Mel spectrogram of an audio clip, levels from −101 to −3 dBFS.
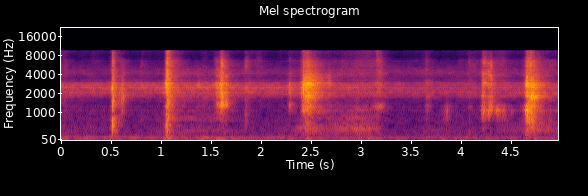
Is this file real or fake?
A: fake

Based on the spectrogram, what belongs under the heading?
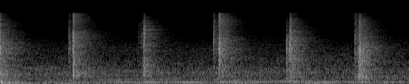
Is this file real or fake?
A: real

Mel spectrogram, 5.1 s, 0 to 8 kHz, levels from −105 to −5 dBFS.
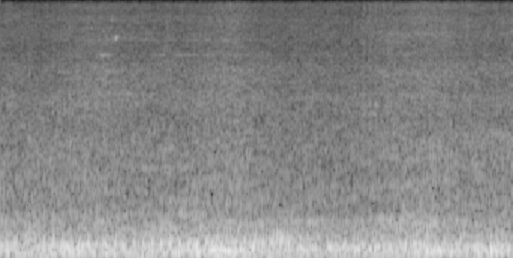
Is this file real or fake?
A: real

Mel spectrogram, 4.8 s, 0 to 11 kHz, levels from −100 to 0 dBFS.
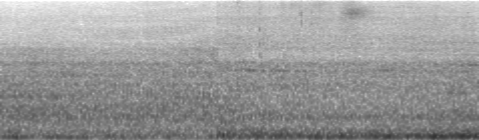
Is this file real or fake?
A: real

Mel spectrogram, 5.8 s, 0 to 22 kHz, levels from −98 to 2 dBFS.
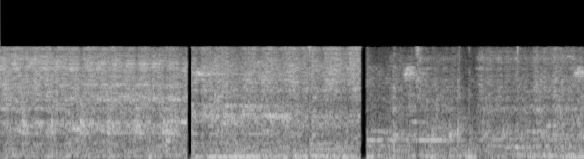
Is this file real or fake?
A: real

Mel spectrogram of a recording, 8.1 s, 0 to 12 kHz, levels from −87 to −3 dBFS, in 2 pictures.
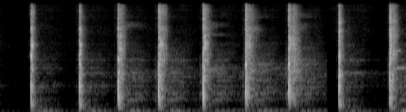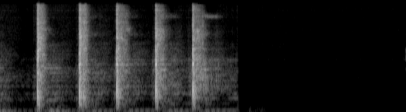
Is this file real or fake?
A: fake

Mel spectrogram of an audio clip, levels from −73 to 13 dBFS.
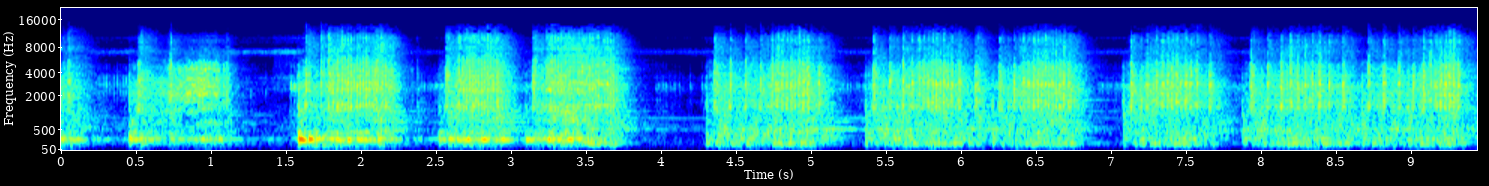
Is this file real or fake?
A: fake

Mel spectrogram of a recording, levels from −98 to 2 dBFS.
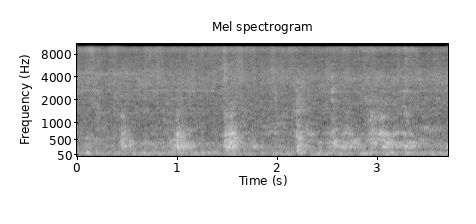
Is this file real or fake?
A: fake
